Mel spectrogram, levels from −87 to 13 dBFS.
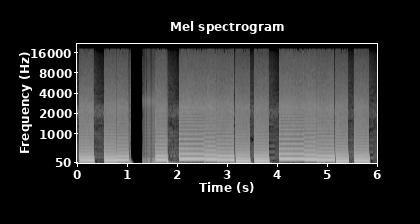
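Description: A music clip in which a live cable is pulled and plugged in again between 1.05 and 1.60 s: a pop starts about 495 ms of near silence, 255 ms of 60 Hz mains buzz sounds while only the tip touches, then another pop brings the music back.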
